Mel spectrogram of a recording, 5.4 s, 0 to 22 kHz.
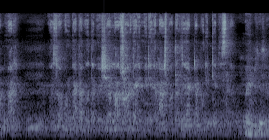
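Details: Adult patient (age given as 29 or 32), bidi smoker and paan chewer, voice normal until six months ago, with ear pain, throat pain and weight loss; biopsy-diagnosed vocal cord tumour causing hoarseness.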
